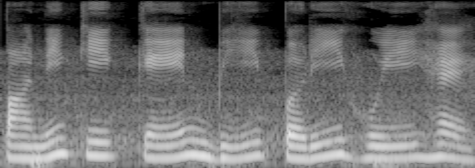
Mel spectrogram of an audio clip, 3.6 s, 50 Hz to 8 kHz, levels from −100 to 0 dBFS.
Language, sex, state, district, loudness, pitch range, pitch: Hindi, female, Madhya Pradesh, Umaria, -19 LUFS, 170-200 Hz, 175 Hz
